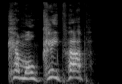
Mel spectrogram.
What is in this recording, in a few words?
Ranged Female Patrol Line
